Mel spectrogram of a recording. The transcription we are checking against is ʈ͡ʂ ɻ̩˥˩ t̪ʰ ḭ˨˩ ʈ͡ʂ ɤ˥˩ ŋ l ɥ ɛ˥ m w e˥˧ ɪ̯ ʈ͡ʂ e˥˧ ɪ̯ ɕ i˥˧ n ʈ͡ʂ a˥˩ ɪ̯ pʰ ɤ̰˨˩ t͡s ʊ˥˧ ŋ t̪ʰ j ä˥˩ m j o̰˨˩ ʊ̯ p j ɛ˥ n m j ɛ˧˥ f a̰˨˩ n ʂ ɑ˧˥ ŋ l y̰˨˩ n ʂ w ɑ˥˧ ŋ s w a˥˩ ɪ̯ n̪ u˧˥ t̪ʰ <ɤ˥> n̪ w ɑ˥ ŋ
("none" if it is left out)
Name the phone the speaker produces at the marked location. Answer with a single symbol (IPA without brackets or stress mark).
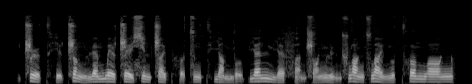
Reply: ɤ˥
